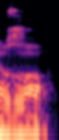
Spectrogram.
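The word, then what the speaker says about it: غَ: ہے، اس کے اوپر جب زبر آ جائے تو اس کو کہیں گے آ، آ، اور غین جو ہے نام ہے اس کا، اور اس کا تلفظ جب اس کے اوپر زبر آ جائے گا تو اس کو کہیں گے غا، غین کے اوپر جب زبر ہے تو غا ہو جائے گا۔ پھر اس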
